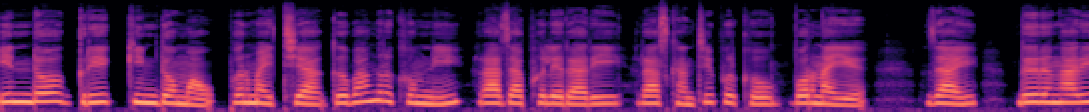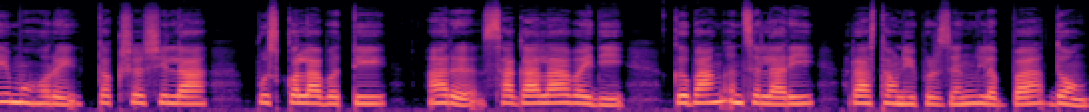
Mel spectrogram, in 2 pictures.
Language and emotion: Bodo, neutral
